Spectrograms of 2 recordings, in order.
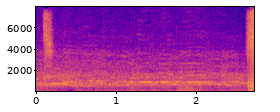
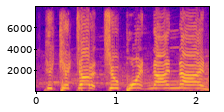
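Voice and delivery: wrestling commentator; 8 semitones higher than usual. Acted. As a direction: call the kickout like ringside. Play-by-play of a kickout.

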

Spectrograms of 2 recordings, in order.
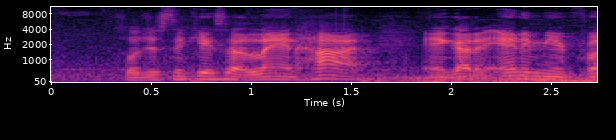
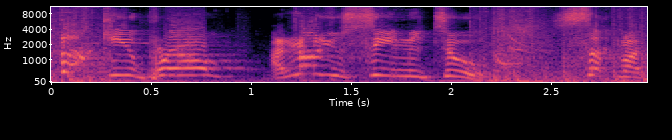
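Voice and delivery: shout. Real, not acted. Yelling at another player.

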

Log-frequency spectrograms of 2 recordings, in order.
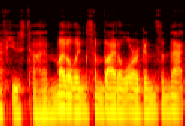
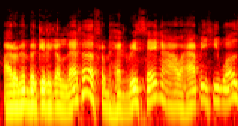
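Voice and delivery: put-on old lady voice; 5 semitones higher, 4 dB louder than usual. A narrator's reading. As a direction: speak like a commanding elderly aunt.

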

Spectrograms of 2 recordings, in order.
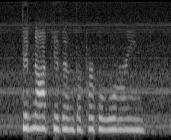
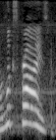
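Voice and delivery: higher, louder called-out prompt; director's cue; 6 semitones higher, 8 dB louder, slower than usual. Acted. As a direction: call it out like a director. Voicing a director's cues to actress.

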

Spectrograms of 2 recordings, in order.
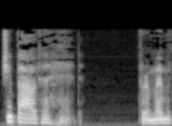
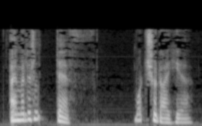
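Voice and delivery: higher, brisk lady's voice feigning innocence; Mrs Folliot's voice; 9 semitones higher, faster than usual. Acted. Mrs Folliot dodging Poirot's question, evasive and quick. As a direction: play deaf, quick and evasive.

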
